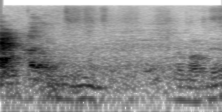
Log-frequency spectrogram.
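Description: A short, loud cry from a person's voice at the very start, followed by a faint voice and a low steady hum.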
